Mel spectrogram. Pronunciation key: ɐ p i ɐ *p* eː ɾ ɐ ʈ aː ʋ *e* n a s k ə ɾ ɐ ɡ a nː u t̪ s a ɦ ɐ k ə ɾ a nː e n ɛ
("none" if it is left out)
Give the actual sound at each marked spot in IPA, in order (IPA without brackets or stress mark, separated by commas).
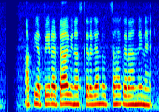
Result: p, i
